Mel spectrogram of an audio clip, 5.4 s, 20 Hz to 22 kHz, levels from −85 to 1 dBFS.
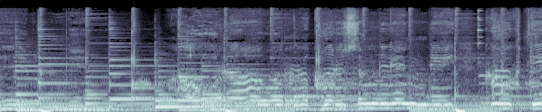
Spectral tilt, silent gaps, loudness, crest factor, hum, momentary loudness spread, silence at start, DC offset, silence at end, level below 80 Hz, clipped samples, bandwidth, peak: -6 dB/octave; none; -11 LUFS; 10 dB; none; 3 LU; 0 s; under 0.1%; 0 s; -20 dBFS; under 0.1%; 16.5 kHz; 0 dBFS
